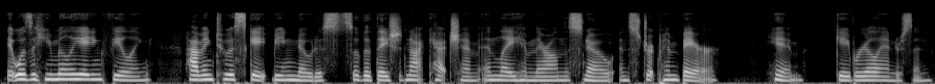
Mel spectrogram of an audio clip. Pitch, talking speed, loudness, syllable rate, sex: 200 Hz, 190 wpm, -19 LUFS, 5.3 syllables/s, female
